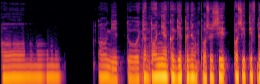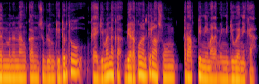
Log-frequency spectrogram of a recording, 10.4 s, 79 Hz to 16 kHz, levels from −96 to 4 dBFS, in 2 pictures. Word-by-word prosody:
Oh. 125 +1 -3 1.5
Oh, 125 0 -2
gitu. 110 +1 -6
Contohnya 130 +1 +5
kegiatan 125 0 +2
yang 120 - -1
posesi 120 +1 0
positif 125 0 -2
dan 125 -2 +2
menenangkan 120 -1 0
sebelum 115 0 -2
tidur, 120 +5 +1
tuh, 165 +1 -1 0.2
kayak 115 -3 -1
gimana, 130 +6 +4
Kak? 130 -1 -6
Biar 120 -2 +2
aku 150 +3 +4
nanti 135 +3 +2
langsung 120 -3 0
terapin, 120 0 +1
nih, 115 - +2
malam 110 0 -2
ini 110 - -2
juga 110 +1 +1
nih, 105 0 -2
Kak. 100 +1 -11
120 Hz, 155 wpm, -22 LUFS, 115-125 Hz, 1.5 s, Contohnya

